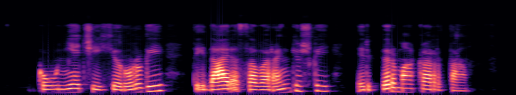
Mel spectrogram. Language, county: Lithuanian, Šiauliai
